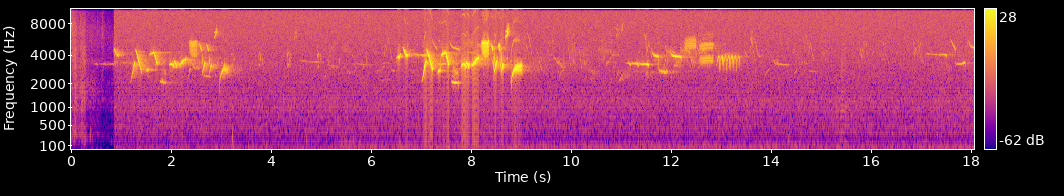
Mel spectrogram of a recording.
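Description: A songbird singing: three warbled phrases of quick chirps and slurred notes, each two to three seconds long, coming a few seconds apart, with another phrase starting near the end.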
